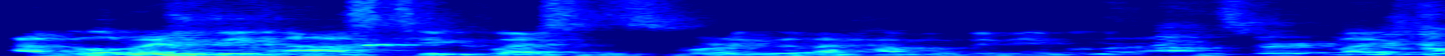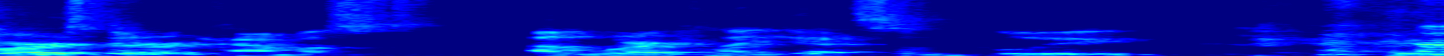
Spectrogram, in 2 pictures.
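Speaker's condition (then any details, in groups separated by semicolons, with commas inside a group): No condition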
